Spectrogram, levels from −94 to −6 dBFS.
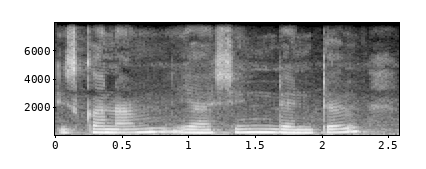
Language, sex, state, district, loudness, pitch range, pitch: Hindi, female, Karnataka, Koppal, -12 LUFS, 210-235 Hz, 220 Hz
